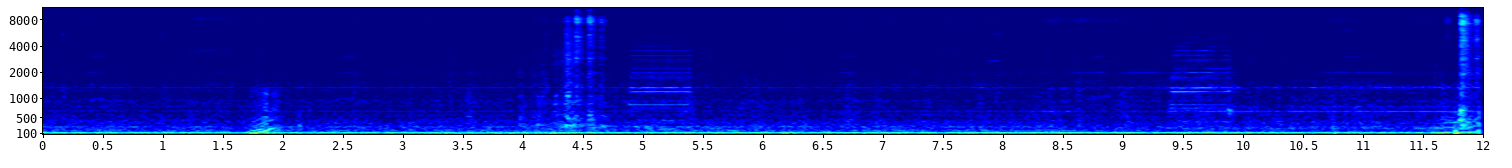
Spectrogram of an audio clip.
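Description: Steady low hum from hospital equipment. Two short electronic tones sound over it, about five seconds in and again near ten seconds, with a single knock in between.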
